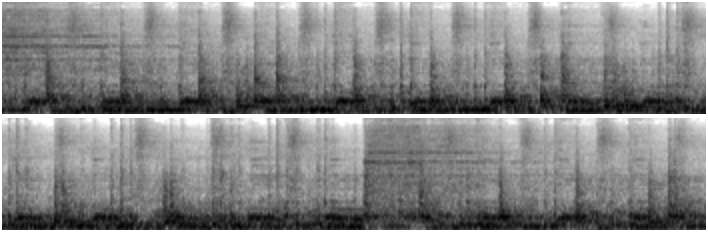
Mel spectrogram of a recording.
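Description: Drum kit and electric bass playing a cumbia groove together: busy, steady drumming over a moving bass line, with a cymbal crash at the start and another about eight seconds in.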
